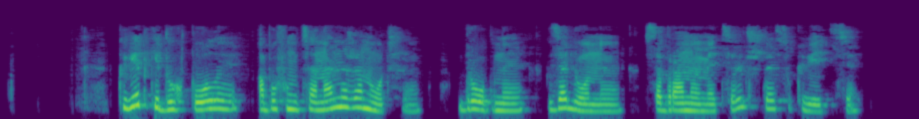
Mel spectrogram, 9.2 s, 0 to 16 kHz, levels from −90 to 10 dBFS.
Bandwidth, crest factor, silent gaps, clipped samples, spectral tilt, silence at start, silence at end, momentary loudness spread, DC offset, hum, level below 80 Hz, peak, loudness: 8.2 kHz; 16 dB; 4.32-4.40 s, 4.51-4.59 s, 6.40-6.45 s; under 0.1%; -7 dB/octave; 1.2 s; 0.6 s; 16 LU; under 0.1%; none; -60 dBFS; -2 dBFS; -17 LUFS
